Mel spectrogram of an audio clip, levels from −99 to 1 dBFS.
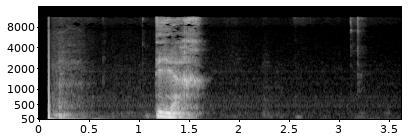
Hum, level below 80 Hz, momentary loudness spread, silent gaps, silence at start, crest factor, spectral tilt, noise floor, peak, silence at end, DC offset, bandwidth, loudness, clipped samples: none; -42 dBFS; 17 LU; none; 0.1 s; 22 dB; -5.5 dB/octave; -69 dBFS; 0 dBFS; 2 s; under 0.1%; 11.5 kHz; -18 LUFS; under 0.1%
